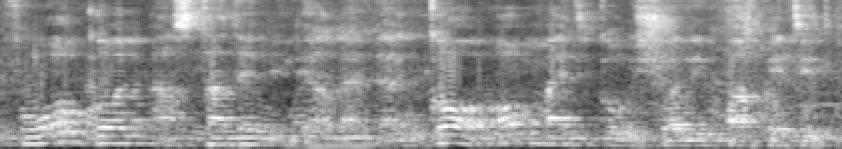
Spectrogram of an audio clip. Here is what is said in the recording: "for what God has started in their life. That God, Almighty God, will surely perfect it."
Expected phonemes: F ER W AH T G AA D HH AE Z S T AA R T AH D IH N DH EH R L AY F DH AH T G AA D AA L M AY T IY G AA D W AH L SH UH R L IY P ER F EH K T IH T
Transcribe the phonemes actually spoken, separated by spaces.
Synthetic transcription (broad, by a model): F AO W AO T G AA D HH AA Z S T AA T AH D IH N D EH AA L AY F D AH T G AA D AA L M AY T IY G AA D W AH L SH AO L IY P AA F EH T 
